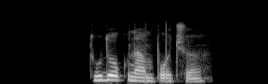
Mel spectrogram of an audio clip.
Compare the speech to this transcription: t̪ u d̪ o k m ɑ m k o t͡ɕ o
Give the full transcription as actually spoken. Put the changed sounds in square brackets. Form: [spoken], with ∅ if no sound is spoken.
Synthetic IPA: t̪ u d̪ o k [n] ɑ m [p] o t͡ɕ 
